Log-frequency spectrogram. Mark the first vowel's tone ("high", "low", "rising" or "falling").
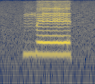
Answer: high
